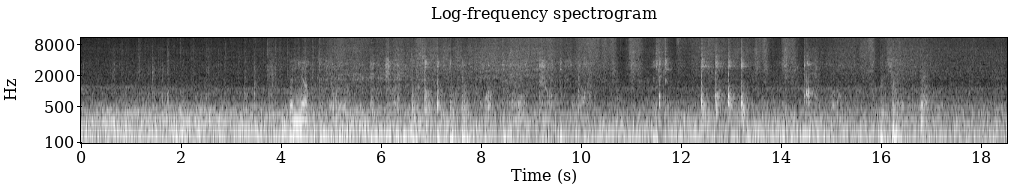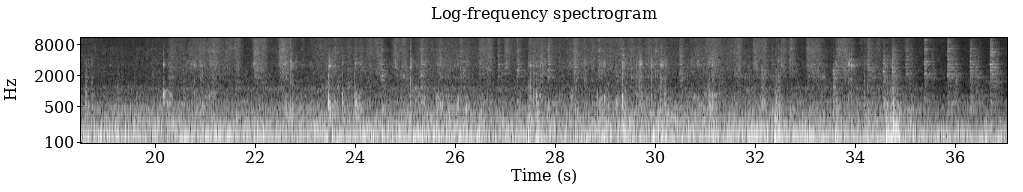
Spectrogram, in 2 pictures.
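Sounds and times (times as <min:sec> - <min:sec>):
low rumble: 0:00.0 - 0:12.4
steady low rumble: 0:00.0 - 0:37.0
noodles sizzling in a wok: 0:04.4 - 0:35.9.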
